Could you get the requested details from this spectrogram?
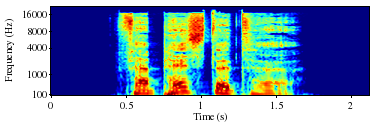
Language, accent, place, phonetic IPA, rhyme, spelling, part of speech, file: German, Germany, Berlin, [fɛɐ̯ˈpɛstətə], -ɛstətə, verpestete, verb, De-verpestete.ogg
- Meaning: inflection of verpestet: 1. strong/mixed nominative/accusative feminine singular 2. strong nominative/accusative plural 3. weak nominative all-gender singular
